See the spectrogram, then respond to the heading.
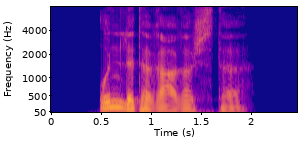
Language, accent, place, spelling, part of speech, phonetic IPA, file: German, Germany, Berlin, unliterarischste, adjective, [ˈʊnlɪtəˌʁaːʁɪʃstə], De-unliterarischste.ogg
- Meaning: inflection of unliterarisch: 1. strong/mixed nominative/accusative feminine singular superlative degree 2. strong nominative/accusative plural superlative degree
